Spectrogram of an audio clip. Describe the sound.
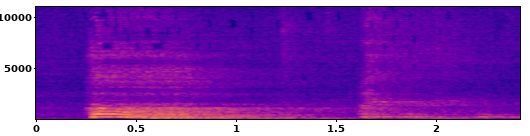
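A voice imitates a sharp, sudden shocked gasp, a loud breathy intake that trails off, followed by a second, softer breathy vocal sound about a second later.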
